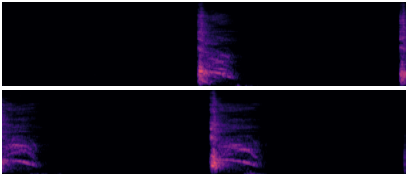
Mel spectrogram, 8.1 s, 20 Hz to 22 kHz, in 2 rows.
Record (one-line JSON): {"three_cough_length": "8.1 s", "three_cough_amplitude": 4111, "three_cough_signal_mean_std_ratio": 0.26, "survey_phase": "beta (2021-08-13 to 2022-03-07)", "age": "65+", "gender": "Female", "wearing_mask": "No", "symptom_none": true, "smoker_status": "Ex-smoker", "respiratory_condition_asthma": true, "respiratory_condition_other": false, "recruitment_source": "REACT", "submission_delay": "1 day", "covid_test_result": "Negative", "covid_test_method": "RT-qPCR"}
